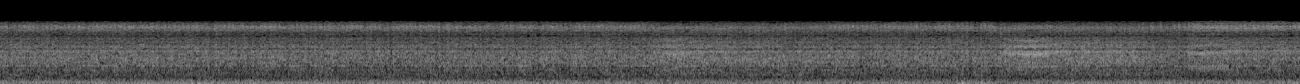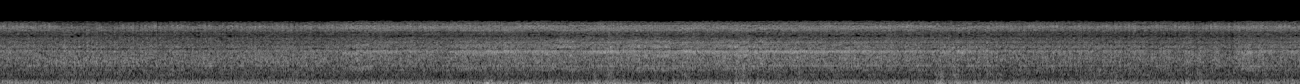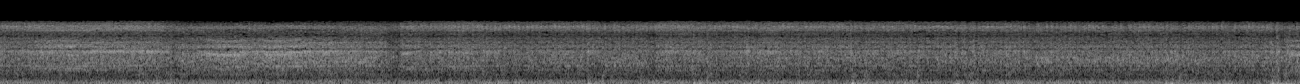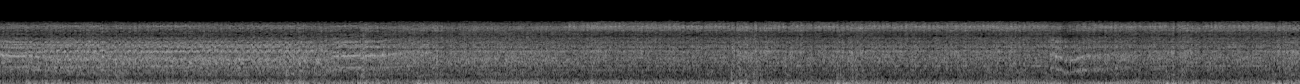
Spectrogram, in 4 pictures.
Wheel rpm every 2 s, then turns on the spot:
230, 230, 230, 230, 230, 230, 230, 230, 230, 220, 230, 230, 230, 230, 220, 230, 230, 230, 230, 220, 190, 210, 230, 230, 220, 220.
none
